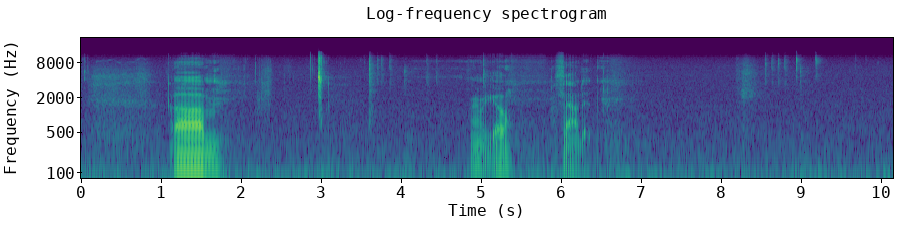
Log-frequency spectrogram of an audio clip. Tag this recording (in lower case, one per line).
speech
